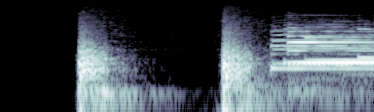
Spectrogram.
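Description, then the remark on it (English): Two separate quiet, stealthy thudding knocks on a front door, spaced about a second apart, each fading quickly. A steady ringing tone follows the second knock and continues to the end. “And at the same moment, a knock, so quiet and stealthy as to be scarcely audible, sounded on the front door.”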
